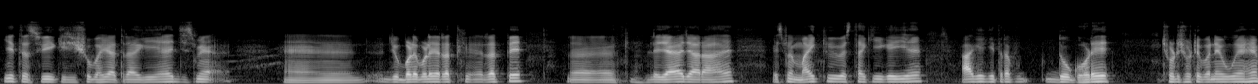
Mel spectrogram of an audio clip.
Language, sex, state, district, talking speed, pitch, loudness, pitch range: Hindi, male, Bihar, Gopalganj, 155 wpm, 120 Hz, -21 LUFS, 115-125 Hz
